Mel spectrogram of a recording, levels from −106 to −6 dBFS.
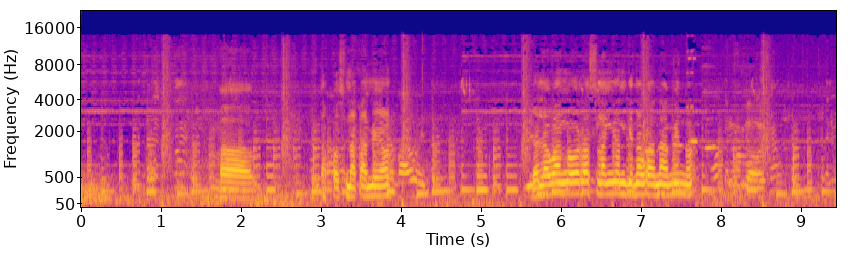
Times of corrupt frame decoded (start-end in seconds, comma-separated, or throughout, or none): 3.03-3.06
